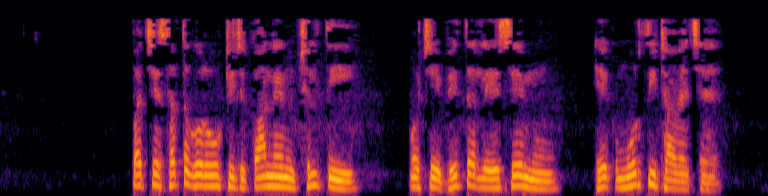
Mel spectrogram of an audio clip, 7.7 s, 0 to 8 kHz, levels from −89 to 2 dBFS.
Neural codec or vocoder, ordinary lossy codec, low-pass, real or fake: none; MP3, 24 kbps; 7.2 kHz; real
